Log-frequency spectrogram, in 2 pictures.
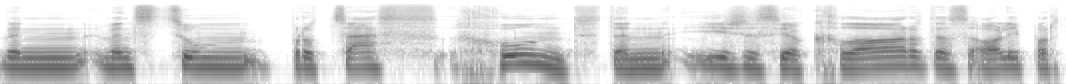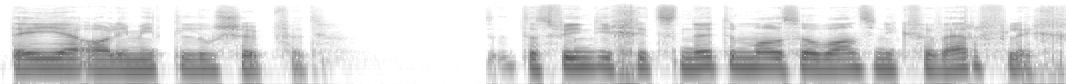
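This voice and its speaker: Recorded dry and close with no echo, a man speaks at a very slow pace. His pitch is fairly high and his intonation fairly even. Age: 40s. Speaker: heir in an inheritance dispute. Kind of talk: interview testimony. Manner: halting, repeats words.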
